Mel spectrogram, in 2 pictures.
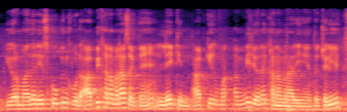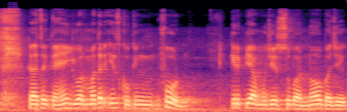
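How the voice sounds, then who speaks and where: A man teaching spoken English, saying each phrase slowly twice and then explaining it quickly in Hindi. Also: mid-range voice, warm tone, in a large hall.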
